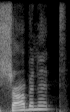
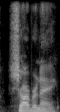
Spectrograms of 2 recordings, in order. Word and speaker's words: Charbonnet: I always mispronounce his name. Is it Charbonnet? Charbonnet.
